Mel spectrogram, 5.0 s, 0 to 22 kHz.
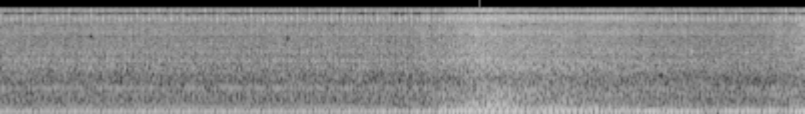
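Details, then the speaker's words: Mazda CX-5, exhaust flex pipe repaired with heat-resistant fibreglass wrap tape; steady low idle, then a quick rev rising and falling cleanly with no rasp or leak hiss; noticeably quieter inside and working properly. "Так ну что касается Когда в машине сидишь то есть ну прямо стало реально тише да работает как надо"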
